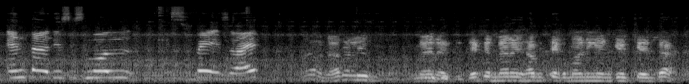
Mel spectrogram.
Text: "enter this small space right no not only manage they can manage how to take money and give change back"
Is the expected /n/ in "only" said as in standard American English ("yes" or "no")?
no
